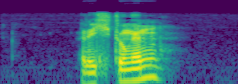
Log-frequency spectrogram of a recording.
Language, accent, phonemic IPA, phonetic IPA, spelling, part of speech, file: German, Austria, /ˈʁɪçtʊŋ/, [ˈʁɪçtʰʊŋ], Richtungen, noun, De-at-Richtungen.ogg
- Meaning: plural of Richtung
